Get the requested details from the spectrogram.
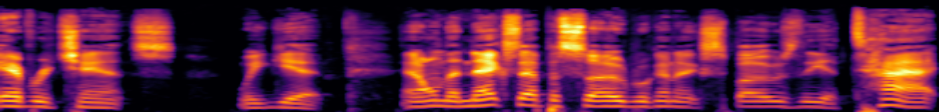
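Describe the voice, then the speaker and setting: A man with an ordinary speaking voice talks at a moderate pace, his pitch fairly high. The sound is dry and close with no echo, on a very clean recording with a silent background. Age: 40s. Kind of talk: biblical teaching monologue.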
